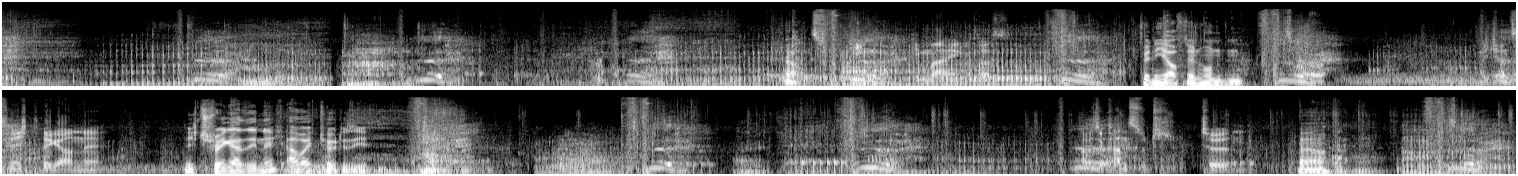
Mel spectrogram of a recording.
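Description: A beast growls and snarls.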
